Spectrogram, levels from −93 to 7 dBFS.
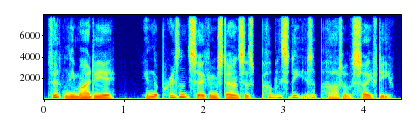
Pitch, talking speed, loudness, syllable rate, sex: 125 Hz, 175 wpm, -17 LUFS, 6.1 syllables/s, male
